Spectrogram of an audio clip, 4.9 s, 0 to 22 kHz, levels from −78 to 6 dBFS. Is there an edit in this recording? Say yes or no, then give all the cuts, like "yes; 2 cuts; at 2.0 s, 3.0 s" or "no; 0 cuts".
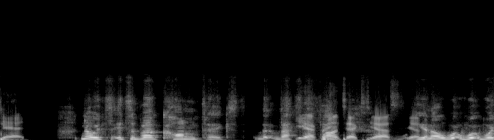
no; 0 cuts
